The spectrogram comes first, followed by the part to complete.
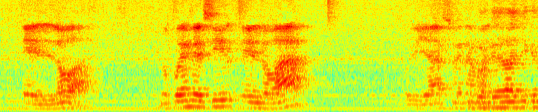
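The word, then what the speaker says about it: אלוה: el mapic el mapic el mapic señala que la letra e se debe de pronunciar Cómo la pronuncia el lo el Ah ya el el lo el loa es pronun Sí el mapic hace que la se pronuncie si no tiene mapic no se pronuncia ya el loa Qué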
